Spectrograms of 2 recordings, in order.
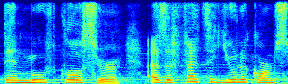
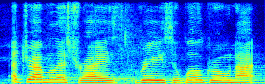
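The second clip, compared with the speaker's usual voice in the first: ordinary delivery, nothing marked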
